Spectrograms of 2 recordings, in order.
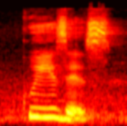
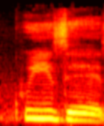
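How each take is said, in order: First: The middle vowel is a quick, faint schwa. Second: The middle vowel is full and emphasized. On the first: The speaker calls it right. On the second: The speaker calls it wrong.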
